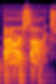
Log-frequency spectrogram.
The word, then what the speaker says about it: Bowersox: and it's like yeah it's pretty easy it's just like it looks well and mine's always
